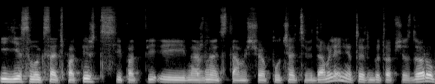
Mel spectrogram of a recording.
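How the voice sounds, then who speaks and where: A man speaks very fast in a fairly low, dark and mellow voice with fairly even intonation, recorded dry and close with no echo over a quiet background. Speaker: webinar host. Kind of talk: webinar presentation. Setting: online webinar. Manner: frequent filler sounds.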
